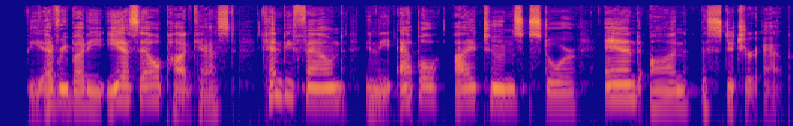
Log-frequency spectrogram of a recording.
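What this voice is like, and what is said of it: Slightly off, sick-sounding voice. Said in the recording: “my voice sounds a little bit funny, that's probably because I'm feeling sick today”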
